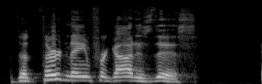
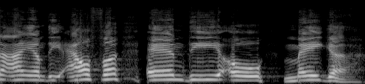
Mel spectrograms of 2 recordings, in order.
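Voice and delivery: ringing, slightly raised preaching voice; preaching at full force; 3 semitones higher, 4 dB louder than usual. Acted. Preacher voicing God's claims to the congregation, fervently. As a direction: proclaim it with full conviction.

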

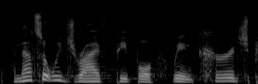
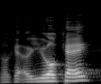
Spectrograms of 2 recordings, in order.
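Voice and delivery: loud, higher checking question; imitated baffled neighbor; 4 semitones higher, 13 dB louder, faster than usual. Neighbor checking on the traveling preacher, loudly baffled. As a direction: act out a neighbor doubting someone's sanity.

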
